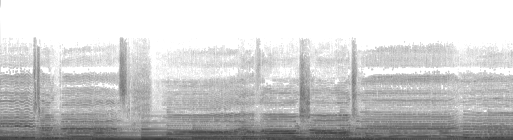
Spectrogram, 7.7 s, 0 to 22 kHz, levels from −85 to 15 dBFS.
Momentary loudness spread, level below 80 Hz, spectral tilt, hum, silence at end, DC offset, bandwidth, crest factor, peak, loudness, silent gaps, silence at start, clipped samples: 4 LU; -34 dBFS; -6.5 dB/octave; none; 0 s; under 0.1%; 14.5 kHz; 12 dB; -2 dBFS; -15 LUFS; none; 0 s; under 0.1%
